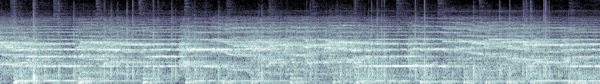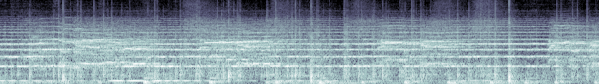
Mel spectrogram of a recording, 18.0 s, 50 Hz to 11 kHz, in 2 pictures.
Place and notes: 大仁街, Tamsui District, New Taipei City - Traditional festival
Traditional festival parade, Firecrackers, Fireworks sound
Zoom H2n MS+XY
